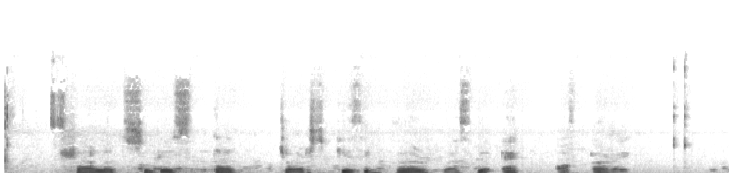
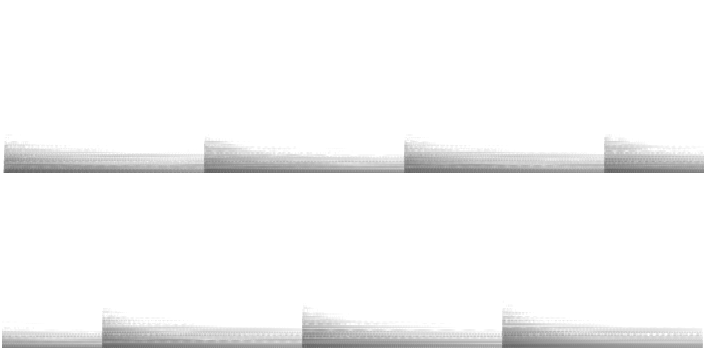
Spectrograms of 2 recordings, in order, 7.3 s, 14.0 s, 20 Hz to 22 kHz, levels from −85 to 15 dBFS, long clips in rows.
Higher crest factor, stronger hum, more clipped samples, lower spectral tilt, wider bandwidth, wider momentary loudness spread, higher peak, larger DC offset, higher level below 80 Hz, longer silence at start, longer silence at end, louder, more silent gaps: about the same, 18 dB vs 18 dB; neither; neither; about the same, -7 dB/octave vs -8 dB/octave; first, 14 kHz vs 4.8 kHz; about the same, 18 LU vs 16 LU; first, -2 dBFS vs -14 dBFS; neither; about the same, -62 dBFS vs -60 dBFS; about the same, 0.05 s vs 0 s; first, 1 s vs 0 s; first, -21 LUFS vs -34 LUFS; neither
